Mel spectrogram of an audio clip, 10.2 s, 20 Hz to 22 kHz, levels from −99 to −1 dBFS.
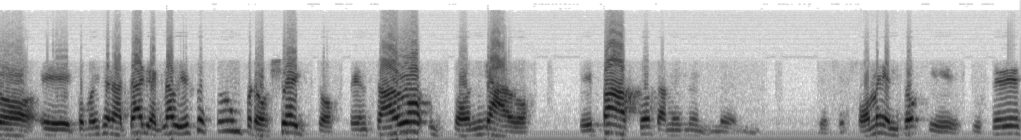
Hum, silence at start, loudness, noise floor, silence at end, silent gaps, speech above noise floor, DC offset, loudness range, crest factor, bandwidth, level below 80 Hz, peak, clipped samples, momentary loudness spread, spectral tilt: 50 Hz at -50 dBFS; 0 s; -15 LUFS; -48 dBFS; 0 s; none; 32 dB; under 0.1%; 6 LU; 10 dB; 16.5 kHz; -46 dBFS; -6 dBFS; under 0.1%; 15 LU; -3 dB/octave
